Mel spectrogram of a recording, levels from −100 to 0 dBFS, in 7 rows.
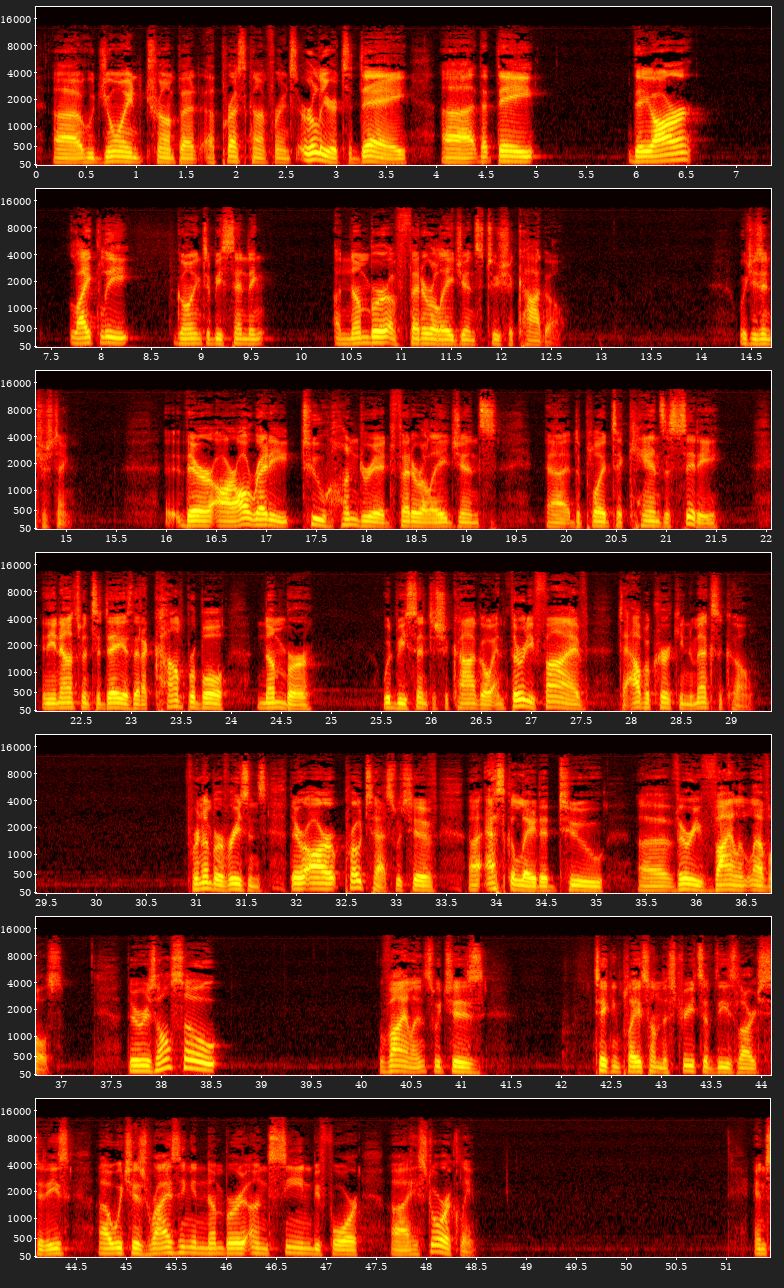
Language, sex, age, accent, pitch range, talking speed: English, male, 30-49, American, 110-130 Hz, 120 wpm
